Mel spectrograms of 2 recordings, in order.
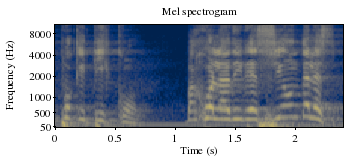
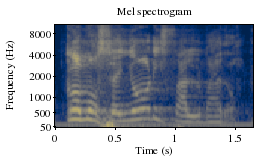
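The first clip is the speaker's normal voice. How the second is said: normal talking voice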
